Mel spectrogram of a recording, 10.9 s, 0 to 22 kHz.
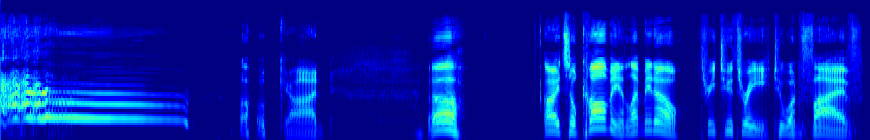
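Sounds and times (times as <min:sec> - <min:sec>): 
wolf howling: 0:00.0 - 0:02.4
speech: 0:03.0 - 0:04.3, 0:05.2 - 0:05.9, 0:06.8 - 0:10.8.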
